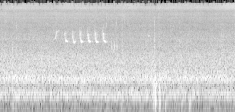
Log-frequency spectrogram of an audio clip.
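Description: A steady, dense buzzing of honeybees at an open hive fills the whole recording at an even level, with a short run of about six high bird chirps briefly rising above it.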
